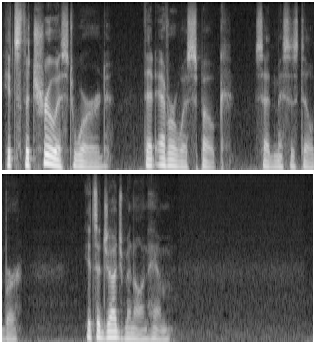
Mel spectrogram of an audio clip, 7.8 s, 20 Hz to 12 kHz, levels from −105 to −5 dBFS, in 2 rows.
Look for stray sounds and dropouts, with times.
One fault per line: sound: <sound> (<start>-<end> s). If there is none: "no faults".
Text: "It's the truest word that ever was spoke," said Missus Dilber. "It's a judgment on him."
no faults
